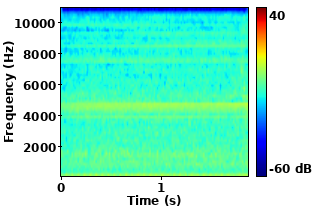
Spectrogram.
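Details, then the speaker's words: 1982 Chevy Camaro Crossfire V8, possibly 5.7, 134,000 miles, just started on a not-cold day: smooth steady drone idling high at about 1800–2100 rpm, later dropping to about 1800. "she runs like not an issue man she fires right up idling a little high but hopefully it'll drop down here in a second she's running about 1800 rpm now 2 000."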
